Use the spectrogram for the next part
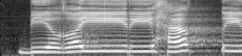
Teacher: Lalu roknya dibunyikan secara tarqiq. Karena roknya ini berbaris di bawah kasrah, maka bacanya tipis, pangkal lidah datar, ringan.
